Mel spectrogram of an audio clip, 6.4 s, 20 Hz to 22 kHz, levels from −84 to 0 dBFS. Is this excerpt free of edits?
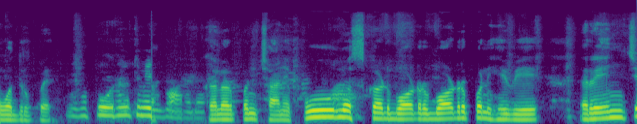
no; 1 cut; at 1.5 s

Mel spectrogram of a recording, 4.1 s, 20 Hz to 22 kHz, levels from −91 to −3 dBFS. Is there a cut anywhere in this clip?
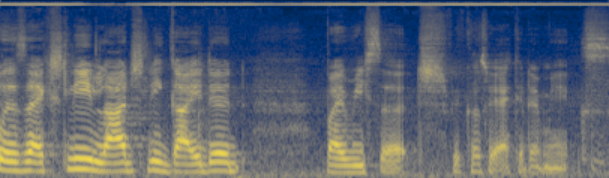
no; 0 cuts

